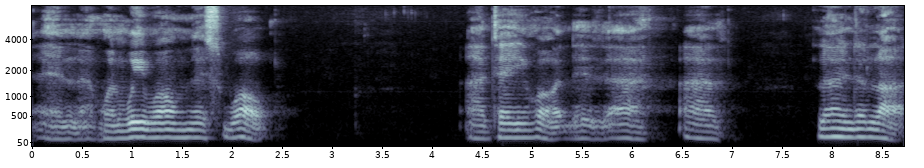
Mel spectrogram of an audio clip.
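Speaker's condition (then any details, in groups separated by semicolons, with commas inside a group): Parkinson's disease; Parkinson's for about 5 years, fallen 19 times in yard, never broken a bone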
